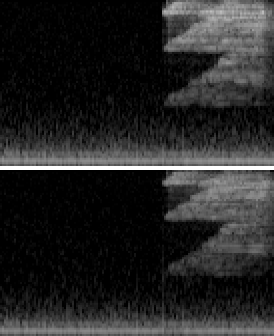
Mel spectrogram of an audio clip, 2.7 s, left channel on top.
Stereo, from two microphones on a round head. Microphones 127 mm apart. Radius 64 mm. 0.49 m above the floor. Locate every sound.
1.6 s a chime: 65° left (ahead or behind), 1.8 m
